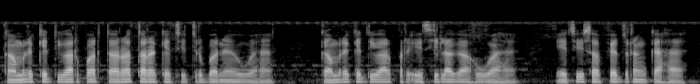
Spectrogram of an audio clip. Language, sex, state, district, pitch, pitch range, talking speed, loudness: Hindi, male, Jharkhand, Palamu, 110 Hz, 100-115 Hz, 205 wpm, -22 LUFS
